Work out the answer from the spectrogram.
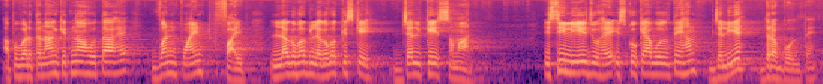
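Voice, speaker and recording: A man's voice: fairly high pitch, unhurried. A man giving a classroom lecture, repeating phrases for note-taking and answering his own questions. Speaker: physics teacher. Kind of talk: classroom lecture, explaining and dictating notes. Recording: echoey room with long reverb.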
